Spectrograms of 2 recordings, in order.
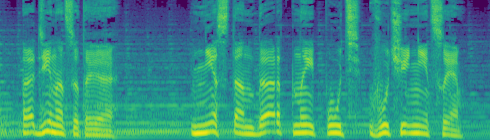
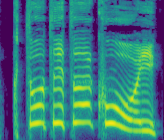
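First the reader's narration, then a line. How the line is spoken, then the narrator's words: Cried out. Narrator (Russian): вскрикнула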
